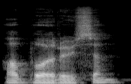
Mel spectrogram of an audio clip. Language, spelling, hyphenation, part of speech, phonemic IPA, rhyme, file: Norwegian Bokmål, abborrusen, ab‧bor‧ru‧sen, noun, /ˈabːɔrːʉːsn̩/, -ʉːsn̩, Nb-abborrusen.ogg
- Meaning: definite masculine singular of abborruse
